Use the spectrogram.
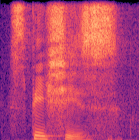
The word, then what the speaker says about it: species: Instead of species, it is species.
